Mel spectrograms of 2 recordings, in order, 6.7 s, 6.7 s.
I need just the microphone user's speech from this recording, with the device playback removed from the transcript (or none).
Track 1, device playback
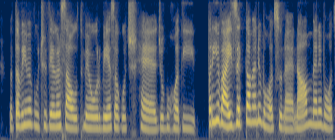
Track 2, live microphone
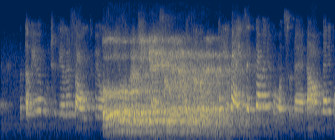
तो गर्मी के समय में ना ज्यादा रहता है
